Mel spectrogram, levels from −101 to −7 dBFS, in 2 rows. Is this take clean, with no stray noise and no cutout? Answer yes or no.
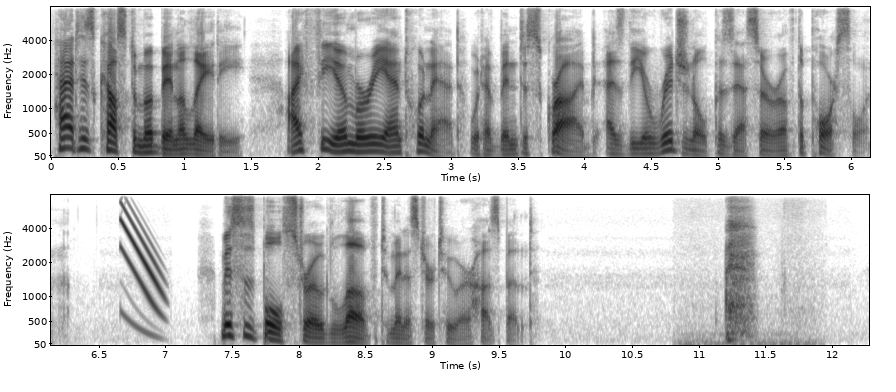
no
